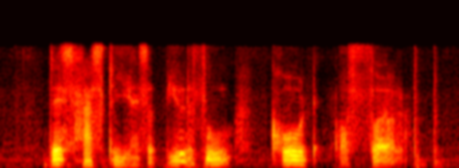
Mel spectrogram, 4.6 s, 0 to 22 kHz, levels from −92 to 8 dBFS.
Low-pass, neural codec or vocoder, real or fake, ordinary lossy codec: 7.2 kHz; codec, 16 kHz in and 24 kHz out, 0.6 kbps, FireRedTTS-2 codec; fake; Opus, 24 kbps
